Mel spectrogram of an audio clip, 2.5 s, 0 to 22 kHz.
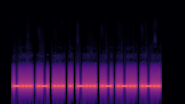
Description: Morse code, heard as a keyed tone, about 44 wpm, 700 Hz. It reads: BASEBALL
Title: Top 1751-2000 Words 45wpm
